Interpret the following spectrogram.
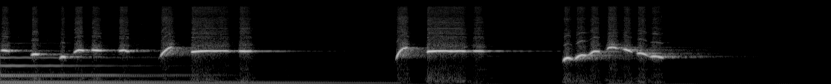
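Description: A person whistling a slow closing melody, each held note swooping up into pitch, with light clicks among the notes. The low accompaniment under it fades away about halfway through, and the whistling stops for good a little after seven seconds.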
